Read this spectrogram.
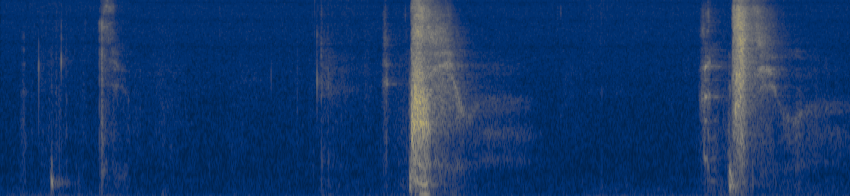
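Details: Person sick with a bad cold, sneezing fit: two stifled, partly covered sneezes, each preceded by brief catching breaths, in a quiet room.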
